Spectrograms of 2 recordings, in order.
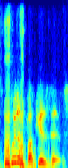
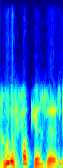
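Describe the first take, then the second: First: Said in the usual way. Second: Much higher, fed-up demand; mock angry, pitch shooting up; retold frustrated outburst on the phone; exasperated. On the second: Caller still won't identify himself.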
